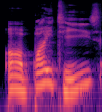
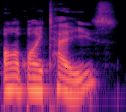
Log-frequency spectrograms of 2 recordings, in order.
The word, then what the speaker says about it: Arbites: However, I do know that Arbites and Arbites are both valid ways to potentially phrase it. And if you think over to Custodes, you know, Adeptus Custodes, the way you pronounce Custodes or Custodes is the same way that you would pronounce Arbites or Arbites. So if you say Adeptus Custodes, then you should say Arbites.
